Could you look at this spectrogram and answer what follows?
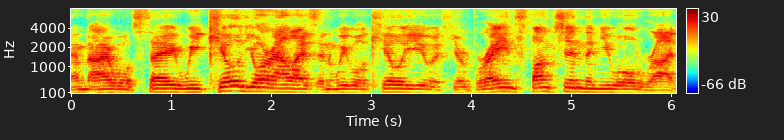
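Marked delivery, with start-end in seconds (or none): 1.0-6.1 very loud booming voice. Threatening enemies in character with a magically amplified voice: booming threefold-loud voice. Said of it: "cast Thaumaturgy to make my voice three times louder".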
